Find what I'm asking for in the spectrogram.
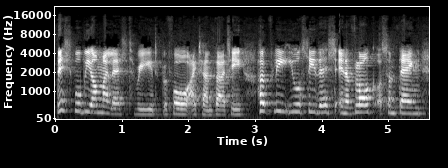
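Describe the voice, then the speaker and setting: A woman's voice: fairly high pitch, a little fast, fairly bright tone, dull audio. A woman in her twenties chatting casually to camera as a book vlogger, rambling with lots of fillers. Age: 20s. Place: indoors at home, in front of bookshelves. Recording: echoey room.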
